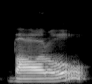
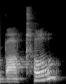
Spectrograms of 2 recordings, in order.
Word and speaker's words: bottle: that but knowing that if I say it with a dark L Seattle Oh bottle o versus Seattle or bottle I'm gonna really have more that American sound so thinking about the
